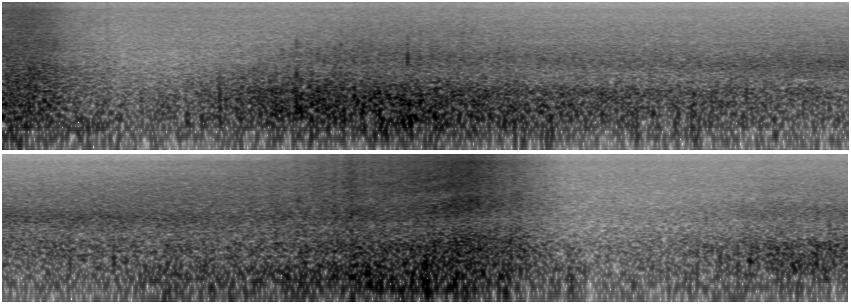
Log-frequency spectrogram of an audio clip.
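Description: Waves crash and roll onto rocks with a steady rumbling roar.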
